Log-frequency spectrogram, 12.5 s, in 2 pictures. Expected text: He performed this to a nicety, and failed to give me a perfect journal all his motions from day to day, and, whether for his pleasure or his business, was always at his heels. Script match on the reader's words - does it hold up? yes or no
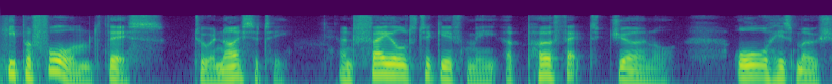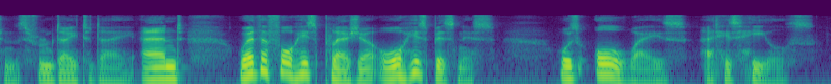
yes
